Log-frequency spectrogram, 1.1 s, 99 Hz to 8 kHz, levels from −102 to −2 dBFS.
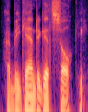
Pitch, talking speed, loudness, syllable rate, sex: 85 Hz, 270 wpm, -17 LUFS, 7.5 syllables/s, male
